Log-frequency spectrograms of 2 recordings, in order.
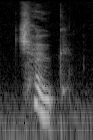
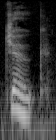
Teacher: the voiceless sound that you hear at the beginning of the word choke and the voiced sound that you hear at the beginning of the word joke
